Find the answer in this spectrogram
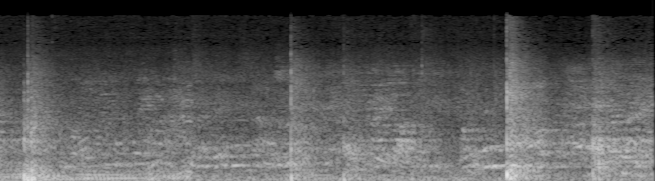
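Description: Volleyball being struck by players' hands during a rally: sharp slaps, loud ones about a third of a second in and about five seconds in, lighter ones around three seconds. Spectators chatter throughout.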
